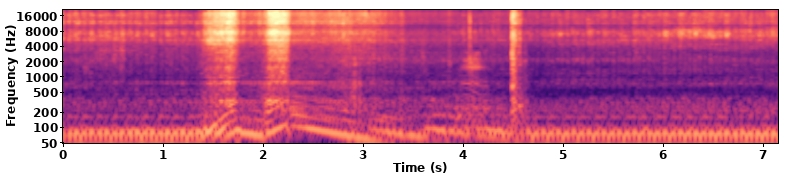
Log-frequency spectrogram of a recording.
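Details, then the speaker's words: 1998 Jeep Grand Cherokee Limited ZJ 5.9 V8: deep, loud exhaust blaring and rasping as the engine is blipped and settles; exhaust leak from a poorly welded exhaust, Flowmaster replacement planned. "This exhaust came with it, and it has kind of an exhaust leak because they weren't good at welding."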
